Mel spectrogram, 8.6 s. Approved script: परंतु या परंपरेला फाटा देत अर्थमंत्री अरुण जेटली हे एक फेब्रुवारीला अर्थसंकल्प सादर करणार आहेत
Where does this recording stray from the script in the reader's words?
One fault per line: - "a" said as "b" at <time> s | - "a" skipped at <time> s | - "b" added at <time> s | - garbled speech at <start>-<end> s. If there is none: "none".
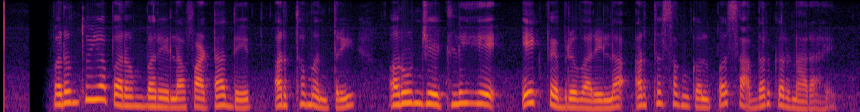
none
